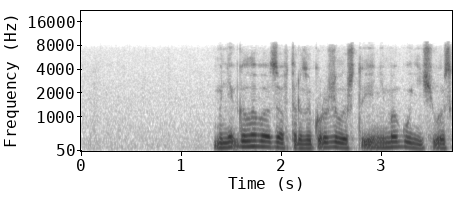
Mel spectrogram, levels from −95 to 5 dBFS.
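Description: Speech with no audible faults.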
